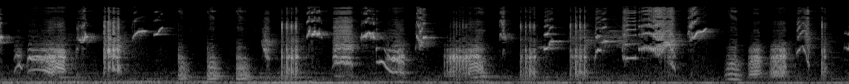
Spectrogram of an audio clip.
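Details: Male Javan myna calling its companions: a rapid jumble of harsh, raspy squawks, clicks and short whistles, several per second, with a constant low background hum.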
